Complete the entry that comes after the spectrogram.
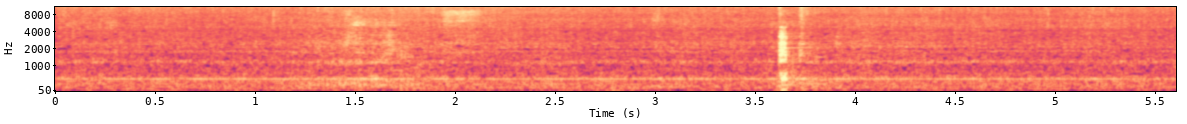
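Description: Chopped tomatoes, onion and green chillies sizzling steadily in hot oil in an aluminium pot, the tomato masala base cooking down. A single sharp tap cuts through a little past halfway.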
